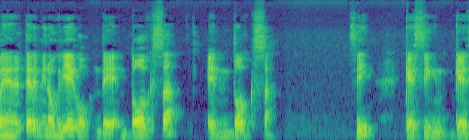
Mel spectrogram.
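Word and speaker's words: δόξα: La palabra la palabra gloria en griego es doxa, así se pronuncia.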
